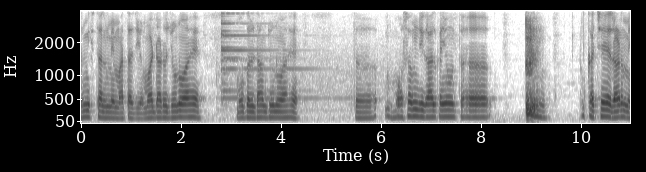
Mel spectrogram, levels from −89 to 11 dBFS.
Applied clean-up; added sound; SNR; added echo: none; Church bell; 17 dB; none.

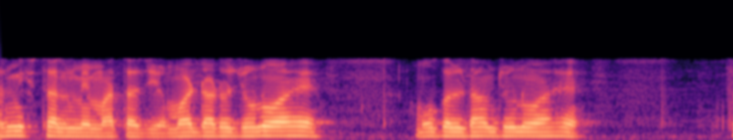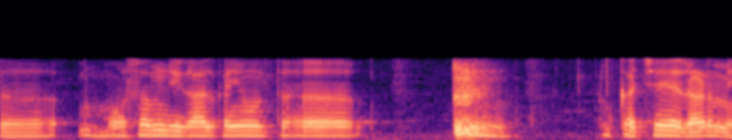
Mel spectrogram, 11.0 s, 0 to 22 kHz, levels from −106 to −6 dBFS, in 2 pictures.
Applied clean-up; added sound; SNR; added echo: none; none; none; none.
